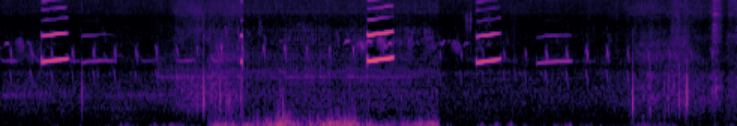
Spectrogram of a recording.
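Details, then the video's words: European golden plover (Pluvialis apricaria) in Iceland giving three clear, plaintive single whistles, spaced a few seconds apart, over fainter distant whistles and a low rumble of wind. "Golden Plover Calling"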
